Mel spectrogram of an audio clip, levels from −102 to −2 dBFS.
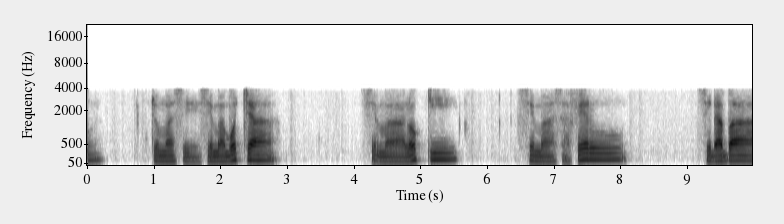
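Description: From start to finish the speech has passed through a G.729 codec, and the damage is plainly audible. The coder keeps only a vocal tract filter, a pitch predictor and a sparse set of pulses for each 10 ms frame. Everything above 4 kHz is gone, so the sound is dull and slightly rough, with a synthetic, buzzy edge, consistent with an 8 kbit/s VoIP link. The faint room noise, about 50 dB below the speech, is part of the recording.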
